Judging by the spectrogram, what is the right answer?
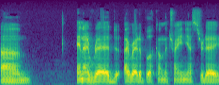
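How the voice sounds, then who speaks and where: A man talks in a very deep, low voice. His intonation is monotone and flat. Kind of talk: casual chat. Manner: quiet, low-key tone.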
